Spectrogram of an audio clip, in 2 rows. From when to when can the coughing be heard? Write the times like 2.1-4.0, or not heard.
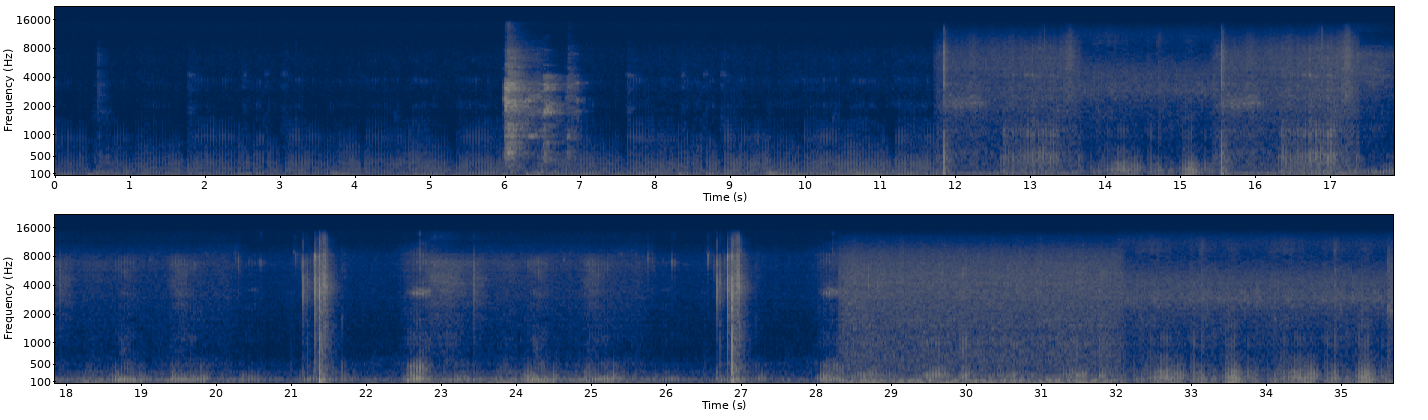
6.0-7.0.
